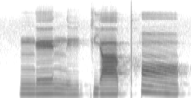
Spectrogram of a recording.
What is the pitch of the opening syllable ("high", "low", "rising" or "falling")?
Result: high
